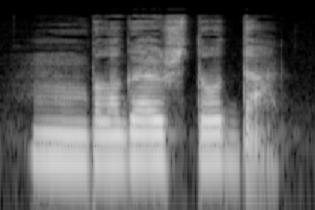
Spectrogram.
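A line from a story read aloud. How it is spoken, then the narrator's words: Grumbling. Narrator (Russian): проворчал Алластер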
